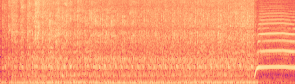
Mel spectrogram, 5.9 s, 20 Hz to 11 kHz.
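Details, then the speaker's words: Nissan 240SX with LS swap (LM4 engine), first start after fuel pump swap and fuel lines tightened, 43 psi pressure reading and oil pressure present: loud steady V8 rumble, even exhaust beat, no knock or miss, brief whistle; starts and idles decently. "This has been such a long time coming and to see it start and idle decently."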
